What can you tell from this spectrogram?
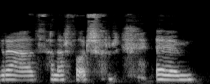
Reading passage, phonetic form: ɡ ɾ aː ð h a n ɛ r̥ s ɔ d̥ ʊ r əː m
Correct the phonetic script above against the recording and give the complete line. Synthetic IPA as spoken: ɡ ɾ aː ð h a n a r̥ f ɔ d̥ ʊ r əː m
